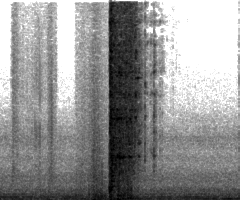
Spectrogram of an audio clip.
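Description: A glass cabinet door rattles open.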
